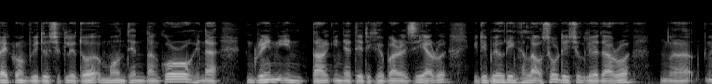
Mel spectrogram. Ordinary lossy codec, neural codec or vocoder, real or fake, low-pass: none; none; real; 7.2 kHz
